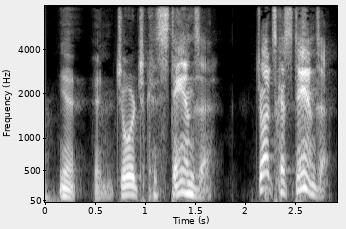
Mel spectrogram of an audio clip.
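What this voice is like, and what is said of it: Impression of a sitcom character's voice. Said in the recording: “That's my George Costanza impersonation. ... Spot on.”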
